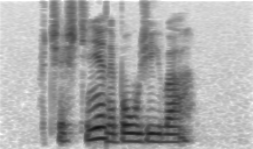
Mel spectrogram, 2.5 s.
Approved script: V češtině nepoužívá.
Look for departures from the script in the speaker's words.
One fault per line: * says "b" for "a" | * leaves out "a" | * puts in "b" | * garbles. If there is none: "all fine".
all fine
